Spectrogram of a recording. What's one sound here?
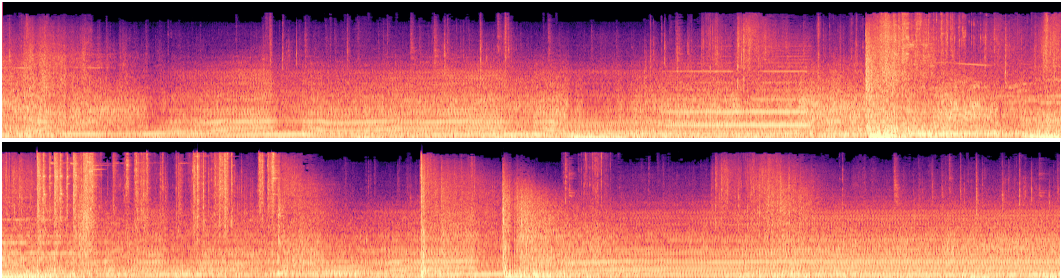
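Tyres crunch over a gravel track.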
